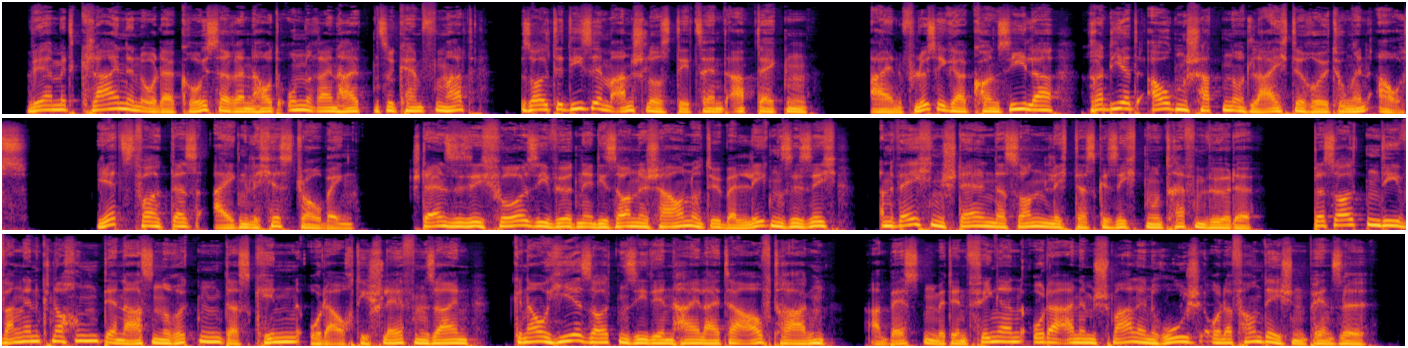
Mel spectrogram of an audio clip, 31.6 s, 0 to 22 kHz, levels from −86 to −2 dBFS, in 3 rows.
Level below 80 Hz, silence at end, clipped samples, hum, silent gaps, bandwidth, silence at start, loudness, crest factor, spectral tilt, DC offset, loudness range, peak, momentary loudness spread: -34 dBFS; 0.2 s; under 0.1%; none; 6.32-6.42 s, 10.99-11.07 s, 20.15-20.35 s; over 20 kHz; 0.2 s; -16 LUFS; 12 dB; -5.5 dB/octave; 0.1%; 2 LU; -4 dBFS; 5 LU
